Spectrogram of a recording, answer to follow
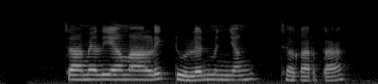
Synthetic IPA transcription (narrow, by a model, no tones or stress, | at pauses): t͡ʃameliamalɪk̚d̪̥o̤lɛnməɲaŋd̥ʒ̥ä̤kart̪a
